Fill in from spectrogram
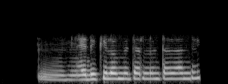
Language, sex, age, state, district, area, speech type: Telugu, female, 30-45, Telangana, Warangal, rural, conversation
